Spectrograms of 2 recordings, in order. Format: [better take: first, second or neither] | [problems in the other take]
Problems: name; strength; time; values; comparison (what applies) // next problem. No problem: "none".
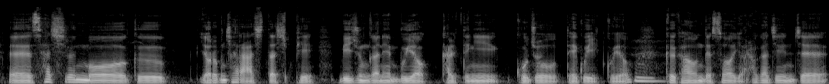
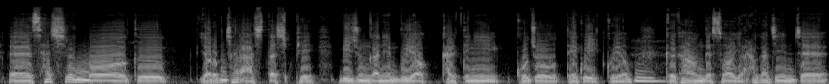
first | distortion; heavy; 7 dB below the speech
